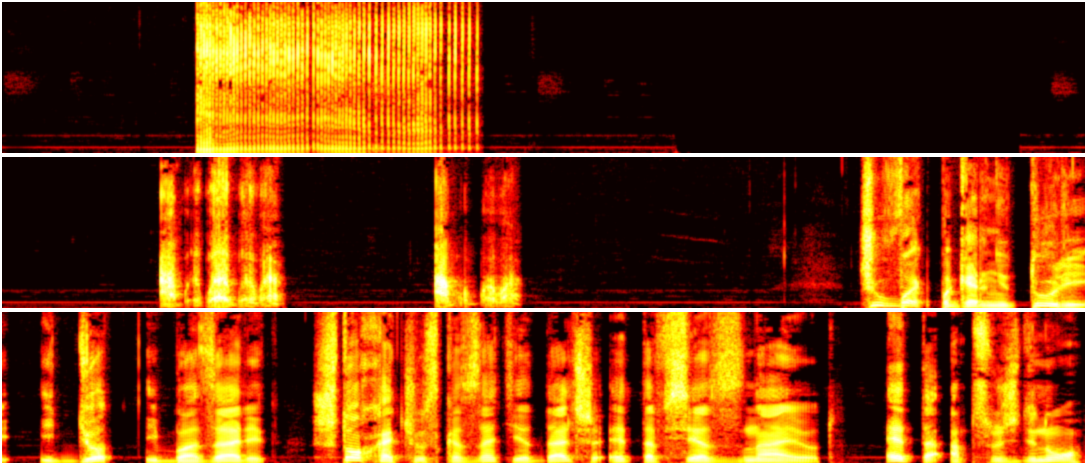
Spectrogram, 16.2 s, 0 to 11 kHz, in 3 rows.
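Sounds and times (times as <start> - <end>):
long buzzing fart: 1.0 - 2.5
speech: 9.8 - 16.2.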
